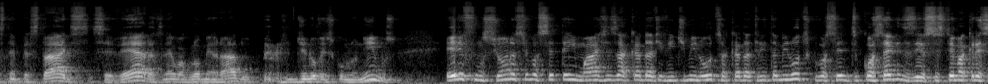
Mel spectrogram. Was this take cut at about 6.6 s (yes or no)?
yes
